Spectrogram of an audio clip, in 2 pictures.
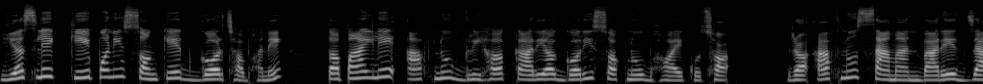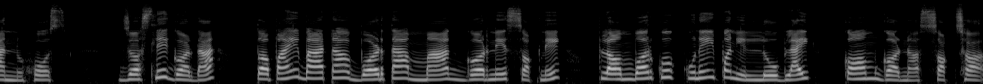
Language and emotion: Nepali, neutral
